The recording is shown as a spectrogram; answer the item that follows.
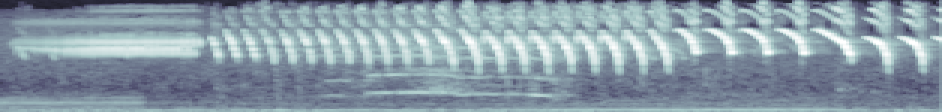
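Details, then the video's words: Belgian canary singing, rapid series of descending high whistled notes repeated about twice a second, speeding into rolling trills, opening with a steady buzzy tone; faint low hum beneath. "This BELGIAN CANARY SINGS BEAUTIFULLY - Heats Up Quickly!"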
